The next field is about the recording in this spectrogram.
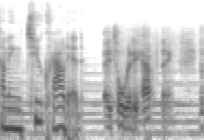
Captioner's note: soundbite of archived recording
